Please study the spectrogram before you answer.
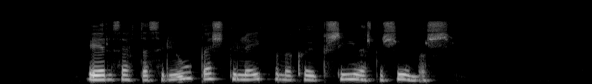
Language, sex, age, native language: Icelandic, female, 30-39, Icelandic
